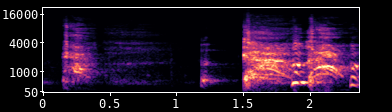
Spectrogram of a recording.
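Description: An adult woman gives a short series of sharp, harsh coughs, the later ones louder and partly voiced.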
